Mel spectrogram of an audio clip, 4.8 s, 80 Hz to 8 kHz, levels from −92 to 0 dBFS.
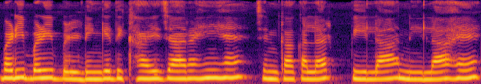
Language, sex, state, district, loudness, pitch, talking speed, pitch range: Hindi, female, Jharkhand, Jamtara, -14 LUFS, 220 Hz, 150 wpm, 210-230 Hz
